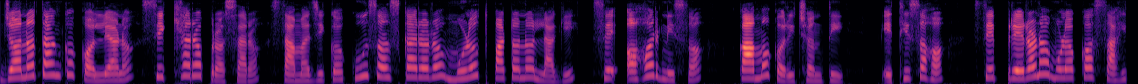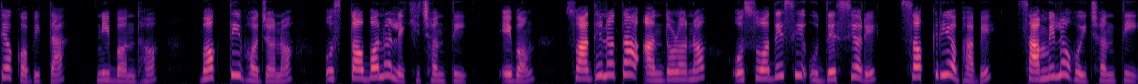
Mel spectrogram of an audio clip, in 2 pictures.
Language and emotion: Odia, neutral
